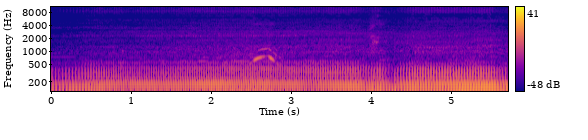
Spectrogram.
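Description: An ATV engine revving loudly while riding off-road, a close, rough motor drone that swells and eases, with scraping and clattering and a brief voice over it.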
